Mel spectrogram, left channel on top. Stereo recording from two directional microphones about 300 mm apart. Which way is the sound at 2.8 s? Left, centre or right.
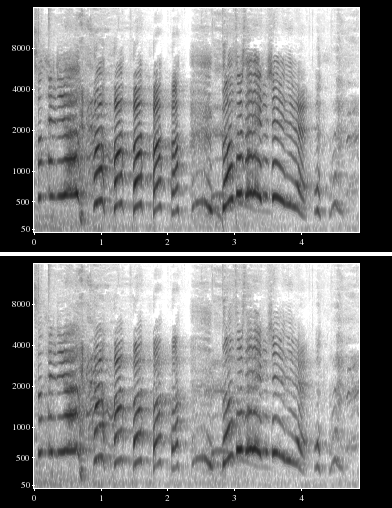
Left.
